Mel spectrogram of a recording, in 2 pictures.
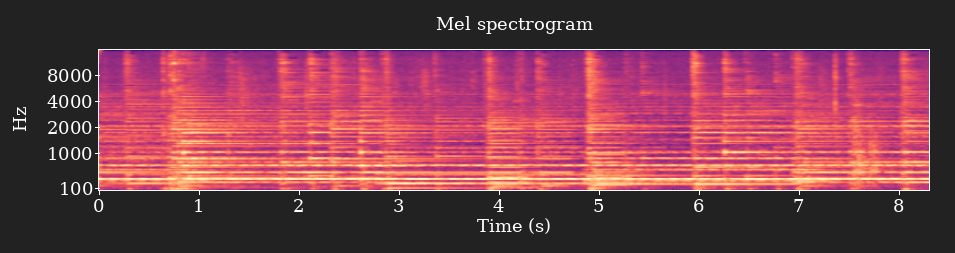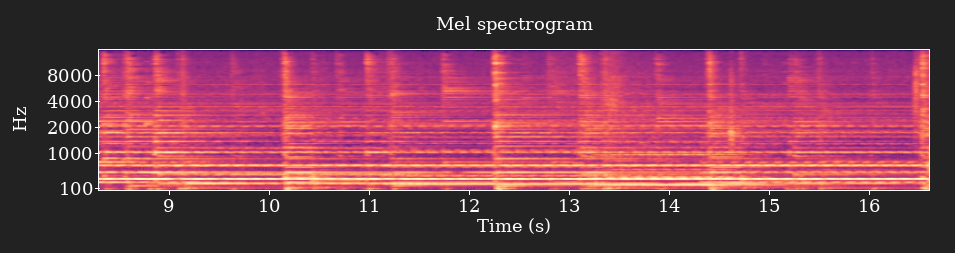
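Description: Live band playing an instrumental passage with no singing: strummed acoustic guitar over a long held chord on a Roland VR-09 keyboard.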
